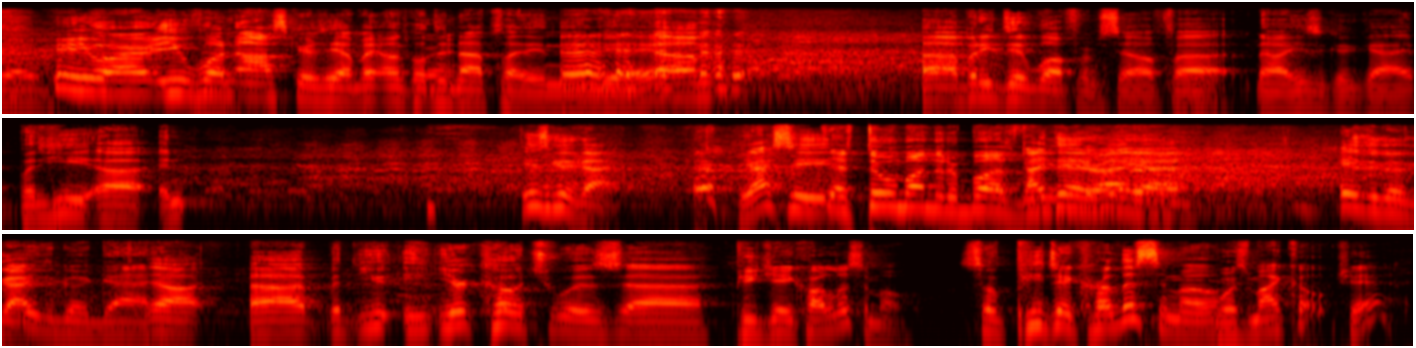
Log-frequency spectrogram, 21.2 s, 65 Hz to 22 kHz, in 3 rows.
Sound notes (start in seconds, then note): 2.8 laughter; 7.8 laughter; 12.4 laughter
